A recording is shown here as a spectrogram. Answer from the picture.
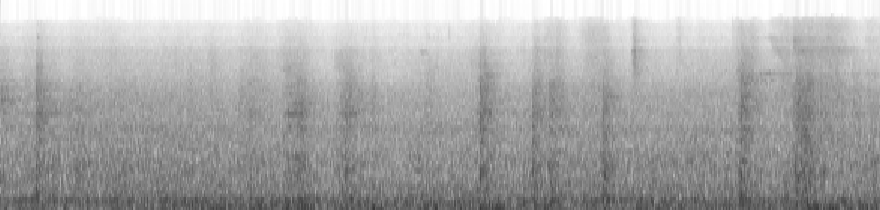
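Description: Passenger train pulling out of a station at low speed: a steady rumble, with irregular sharp clicks as the wheels cross rail joints.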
